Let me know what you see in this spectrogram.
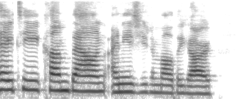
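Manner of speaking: ordinary talk, nothing marked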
